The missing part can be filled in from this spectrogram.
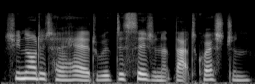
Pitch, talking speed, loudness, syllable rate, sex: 215 Hz, 210 wpm, -19 LUFS, 5.3 syllables/s, female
